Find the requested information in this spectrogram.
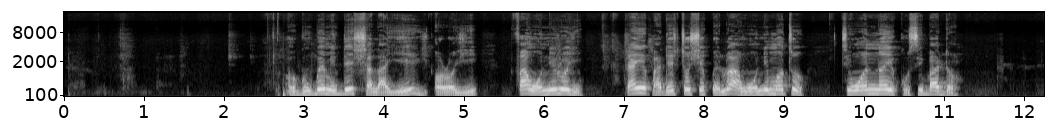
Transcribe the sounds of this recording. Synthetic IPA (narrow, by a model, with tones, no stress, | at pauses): o˨ɡũ˨ɡ͡be˨˦mĩ˧de˦ʃa˨la˨je˨˦ɔ˦˨ɾɔ˨jiː˨˦ | fa˦˨w̃ɔ̃˧nĩ˦ɾo˦˨jĩ˨ | da˦j̃ĩ˦˨k͡pa˨de˨˦to˦ʃe˧k͡pɛ˨lu˨˦a˦˨w̃ɔ̃˧nĩ˦mɔ̃˦to˦˨ | ti˦w̃ɔ̃˦nã˦i˦˨ko˨si˨˦ba˦˨dã˨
